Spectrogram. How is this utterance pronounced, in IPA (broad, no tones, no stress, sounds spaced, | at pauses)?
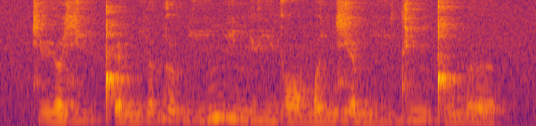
c ɪː ɐ̯ ʑ iː ǃʼ ɛ m i ɐ̯ ɡ əː ɓ iː m iː ɲ j i j ɔː m ʌ ɲ ʑ ɛ m iː d i ɲ ɡ͡ǃ əː m əː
